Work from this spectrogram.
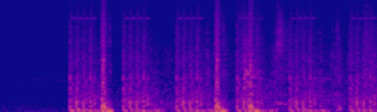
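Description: Rapid bursts of Man O' War rifle fire in a video game, loud and close, a string of quick shots after a brief quiet start.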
